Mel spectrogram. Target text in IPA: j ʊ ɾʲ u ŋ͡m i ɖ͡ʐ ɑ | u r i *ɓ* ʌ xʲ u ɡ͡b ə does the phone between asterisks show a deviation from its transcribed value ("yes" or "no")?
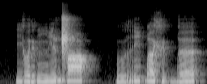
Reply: no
